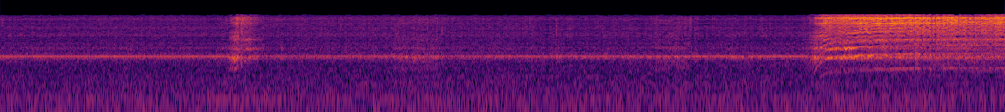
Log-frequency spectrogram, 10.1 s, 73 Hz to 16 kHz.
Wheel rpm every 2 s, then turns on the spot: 0, 10, 10, 20, 150.
2-4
